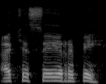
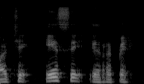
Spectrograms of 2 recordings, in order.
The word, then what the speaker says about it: HSRP: Algunos dicen HCRP y no es HCRP, sino HSRP.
